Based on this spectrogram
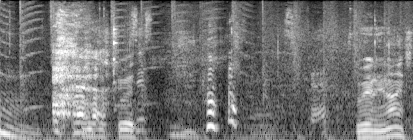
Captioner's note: giggles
